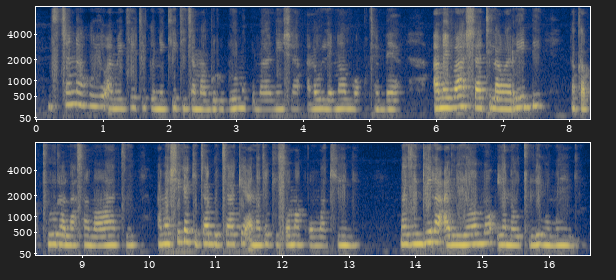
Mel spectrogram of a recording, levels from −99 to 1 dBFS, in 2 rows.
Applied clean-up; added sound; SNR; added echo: none; none; none; none.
